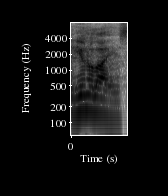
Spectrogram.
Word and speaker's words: UniLias: Now your name is Unilias, right? Did I pronounce that right? Yeah. Unilize.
